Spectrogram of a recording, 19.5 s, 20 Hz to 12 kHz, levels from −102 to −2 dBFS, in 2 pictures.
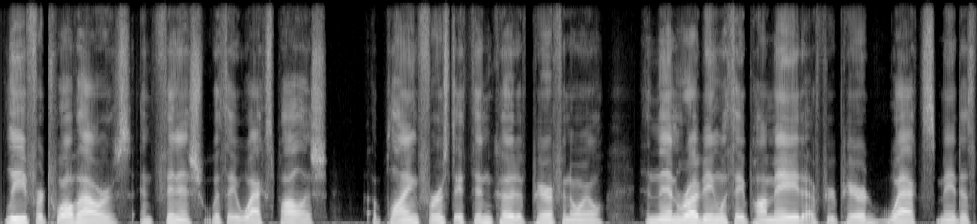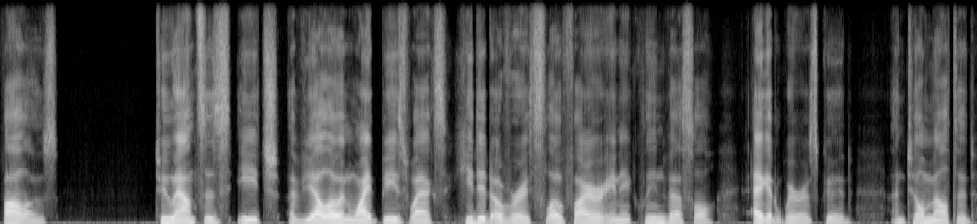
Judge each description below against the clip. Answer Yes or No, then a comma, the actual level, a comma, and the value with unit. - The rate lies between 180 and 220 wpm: No, average, 165 wpm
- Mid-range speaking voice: Yes, medium, 165 Hz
